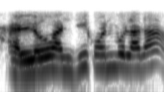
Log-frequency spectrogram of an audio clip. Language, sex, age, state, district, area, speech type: Dogri, male, 18-30, Jammu and Kashmir, Samba, rural, conversation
